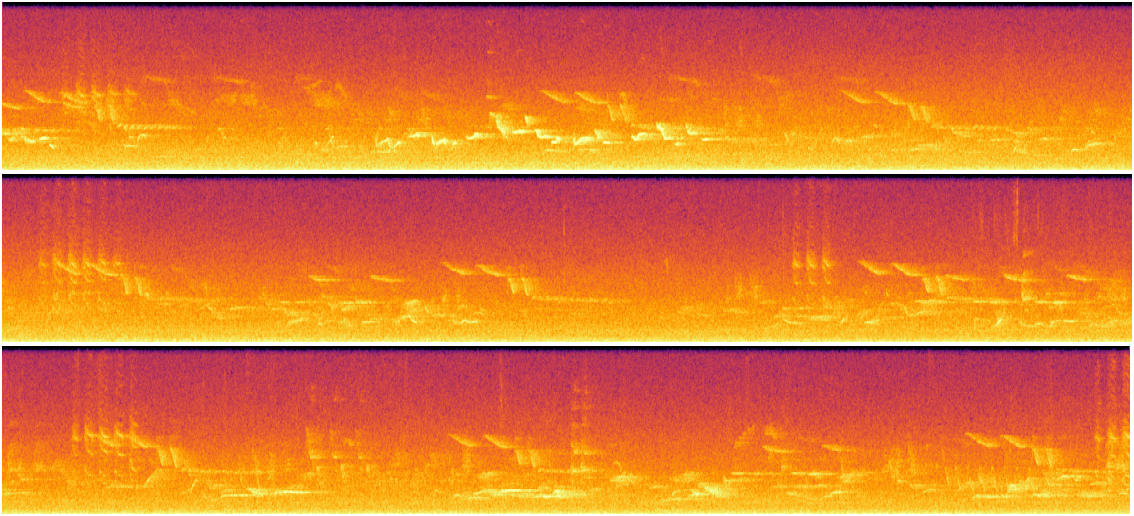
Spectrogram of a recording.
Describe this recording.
screams and other voices of peacocks, birds, wind through tree crowns ... sonic research of peacock voices at their double caging site - island as first, metallic pavilion as second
